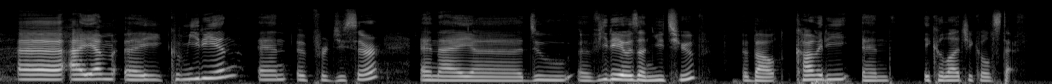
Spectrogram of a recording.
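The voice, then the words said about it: Slight accent in English. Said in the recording (French): “There is a little bit accent.”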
